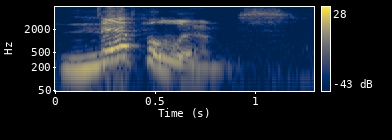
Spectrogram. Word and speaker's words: Nephilim: And Lizzie says Nephilims. Nephilims. I think I'm pronouncing it correctly. Nephilim, that is correct.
